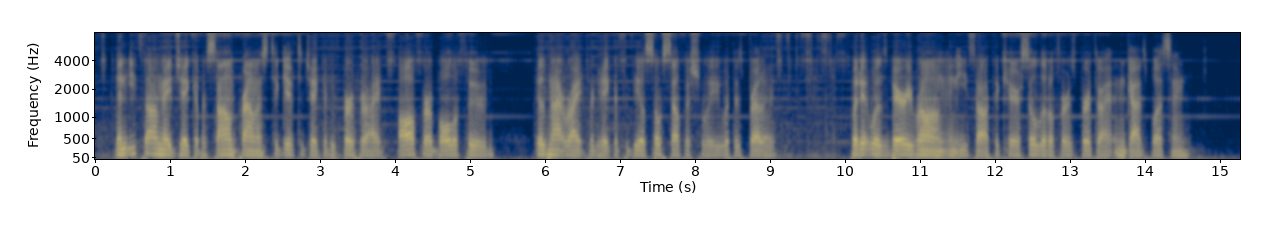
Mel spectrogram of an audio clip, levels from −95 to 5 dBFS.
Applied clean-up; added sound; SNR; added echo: neural separator model SepFormer DNS4.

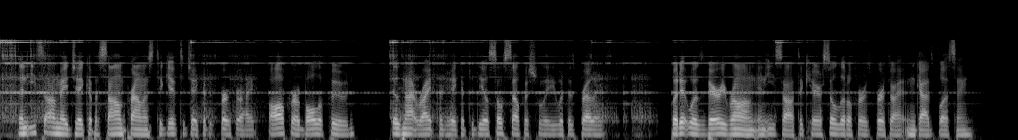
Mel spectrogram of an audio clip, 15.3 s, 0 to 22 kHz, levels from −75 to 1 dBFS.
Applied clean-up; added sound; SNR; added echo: neural mask model RNNoise.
